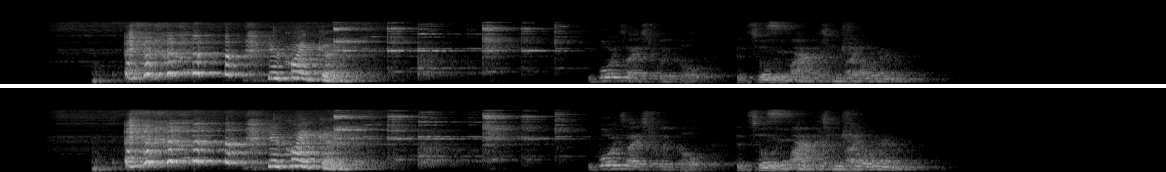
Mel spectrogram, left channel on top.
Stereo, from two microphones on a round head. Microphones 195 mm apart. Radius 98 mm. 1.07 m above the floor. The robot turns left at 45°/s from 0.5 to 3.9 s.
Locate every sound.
0.9 s a giggle: 175° right, 0.9 m; by 3.5 s 70° left, 0.9 m
3.3 s a clink: 30° left (ahead or behind), 1.4 m; by 5.7 s 55° left (ahead or behind), 1.4 m
5.9 s a man speaking: 15° left (ahead or behind), 2.5 m
7.6 s a woman speaking: 20° left (ahead or behind), 1.6 m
